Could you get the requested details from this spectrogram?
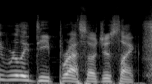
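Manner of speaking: usual speaking voice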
